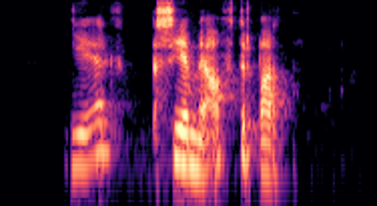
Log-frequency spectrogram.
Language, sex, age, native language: Icelandic, female, 50-59, Icelandic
